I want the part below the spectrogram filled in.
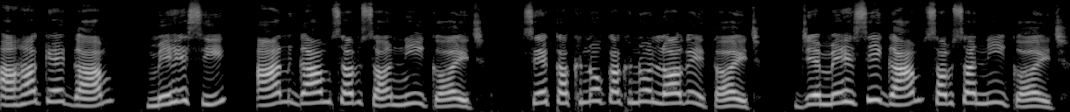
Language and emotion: Maithili, neutral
